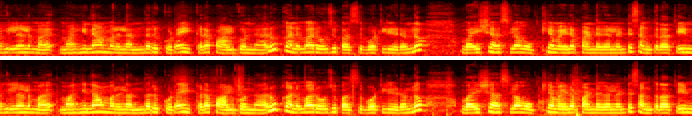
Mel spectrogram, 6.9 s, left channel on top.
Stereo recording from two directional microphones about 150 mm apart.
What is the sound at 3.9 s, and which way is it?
Speech, 50° right (ahead or behind).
